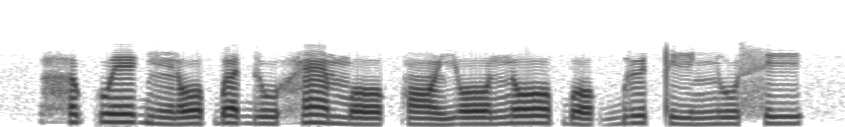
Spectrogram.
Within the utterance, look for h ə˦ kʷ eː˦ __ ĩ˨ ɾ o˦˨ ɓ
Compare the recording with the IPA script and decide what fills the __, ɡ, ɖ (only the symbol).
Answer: ɡ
